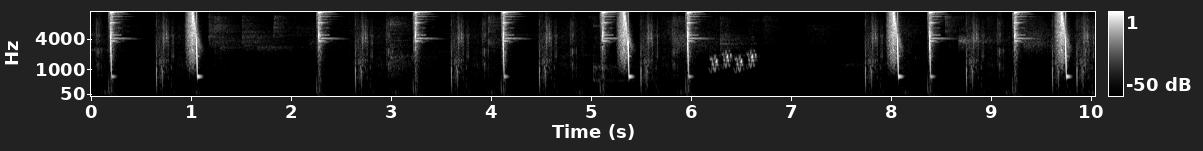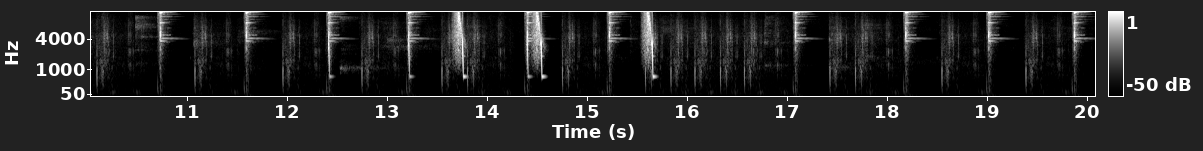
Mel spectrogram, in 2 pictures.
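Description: A hammer strikes rocks again and again with sharp cracks.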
